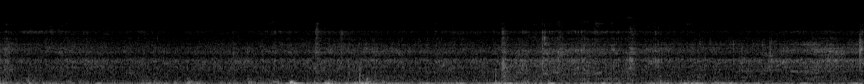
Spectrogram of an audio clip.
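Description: Indoor ice hockey rink ambience: a steady hum with a few sharp knocks from play on the ice, and faint distant voices.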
